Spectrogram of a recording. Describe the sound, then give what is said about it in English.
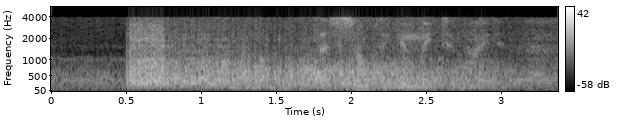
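A loud, low rumble of thunder from an approaching storm rolls in suddenly and holds steady as a broad, grumbling roar, easing slightly toward the end. “Is the thunder really thy voice?”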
